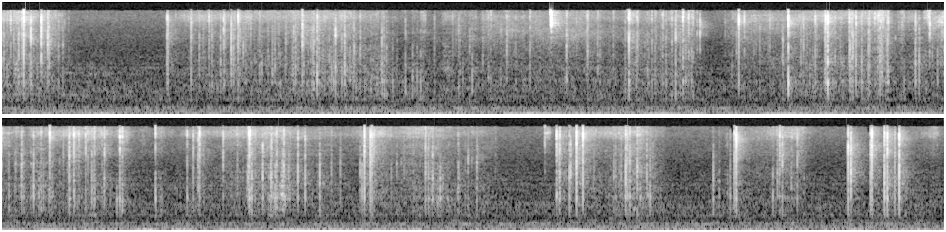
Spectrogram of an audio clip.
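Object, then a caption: Cardboard jigsaw puzzle. Fingertips and long nails scratch over a large, flat, assembled cardboard jigsaw puzzle with a glossy print, lying on fabric. The result is a continuous dry, crinkly scraping, dotted with many short, bright ticks and clicks, over a steady low hum.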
